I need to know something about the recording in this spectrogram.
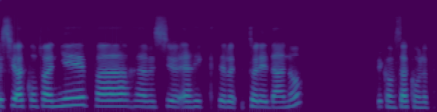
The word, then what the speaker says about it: Toledano: Et bien sûr, je suis accompagnée par Monsieur Eric Toledano. C'est comme ça qu'on le Tout prononce.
